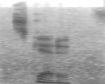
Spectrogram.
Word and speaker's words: tsukeru: So this character here, tsu, tsu. But in pronunciation, it actually gets said quite quick. Tsukeru. Tsukeru. Almost like it's not there.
